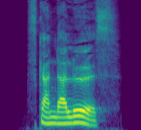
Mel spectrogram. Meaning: scandalous
- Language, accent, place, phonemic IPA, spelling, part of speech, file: German, Germany, Berlin, /skandaˈløːs/, skandalös, adjective, De-skandalös.ogg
